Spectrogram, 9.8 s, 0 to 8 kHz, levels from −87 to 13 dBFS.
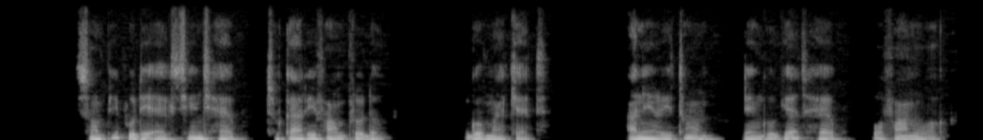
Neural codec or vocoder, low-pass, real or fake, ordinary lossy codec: none; none; real; none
